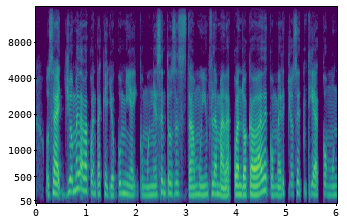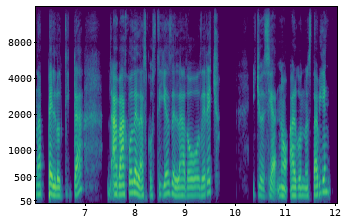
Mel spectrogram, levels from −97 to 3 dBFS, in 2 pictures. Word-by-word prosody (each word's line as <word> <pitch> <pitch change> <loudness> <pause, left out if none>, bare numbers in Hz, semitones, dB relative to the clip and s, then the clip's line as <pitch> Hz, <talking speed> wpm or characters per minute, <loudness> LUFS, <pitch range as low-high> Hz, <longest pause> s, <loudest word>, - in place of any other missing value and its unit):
O 160 - -7
sea, 185 -1 +6
yo 220 +6 -2
me 270 +4 +1
daba 235 -1 +3
cuenta 185 -4 -4
que 175 -2 -7
yo 160 0 -5
comía, 185 -3 -4
y 160 - -11
como 155 -1 -8
en 160 +1 -5
ese 170 +6 -3
entonces, 190 -1 -6
estaba 155 0 -1
muy 165 -1 -3
inflamada, 170 -4 0
cuando 170 -1 +4
acababa 170 +4 +6
de 245 - +1
comer, 160 -2 -4
yo 180 - -9
sentía 180 -2 -3
como 160 -3 -7
una 170 +2 -4
pelotita, 155 -5 +1 0.6
abajo 175 +3 +5
de 200 -3 +6
las 155 -1 +1
costillas 170 +5 -5
del 160 -5 +1
lado 150 +1 -1
derecho. 180 +8 -3 0.7
Y - - -21
yo 155 - -4
decía: 135 - -2
"No, 150 -2 -1
algo 150 0 +1
no 150 -1 -4
está 155 +2 0
bien". 220 +5 -2
170 Hz, 205 wpm, -25 LUFS, 155-185 Hz, 0.7 s, sea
